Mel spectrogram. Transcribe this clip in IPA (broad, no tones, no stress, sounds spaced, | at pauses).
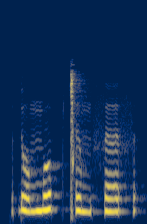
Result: ɗ o m o p ǀ ɘ m θ ə θ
